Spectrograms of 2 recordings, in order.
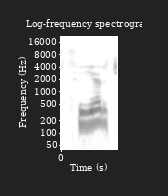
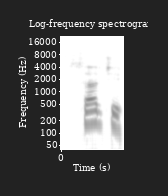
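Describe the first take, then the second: First: The vowel glides from ee to uh. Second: The vowel is a short uh sound. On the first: The speaker calls it wrong. "हम यहाँ सीयर्च नहीं" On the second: The speaker calls it right. "सर्च पढ़ेंगे इसको"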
